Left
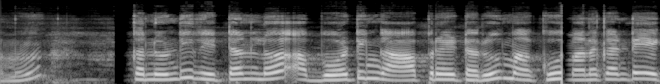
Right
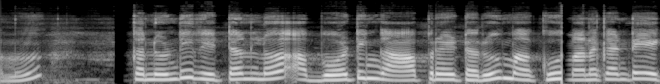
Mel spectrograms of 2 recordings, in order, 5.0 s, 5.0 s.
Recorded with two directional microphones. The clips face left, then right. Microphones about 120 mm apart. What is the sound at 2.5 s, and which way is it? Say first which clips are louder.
Speech: right 5 dB; 50° right (ahead or behind).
